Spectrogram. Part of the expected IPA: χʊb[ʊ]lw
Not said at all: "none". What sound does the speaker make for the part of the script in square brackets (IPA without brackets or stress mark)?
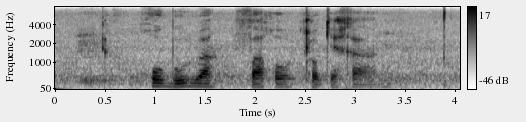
u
